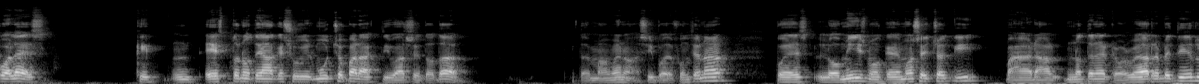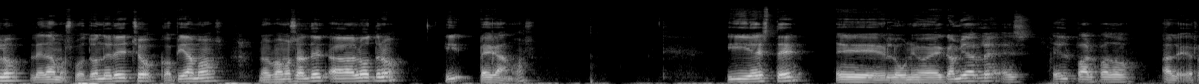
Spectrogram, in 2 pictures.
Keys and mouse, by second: 0.0-2.1 ctrl+middle drag, 0.6 g, 2.1 right click, 2.3 g, 7.1 right click, 8.3 right click, 12.6-14.4 right drag, 14.4 click, 15.2-17.6 right drag, 17.6 click, 18.2 drag, 21.2-23.9 drag.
